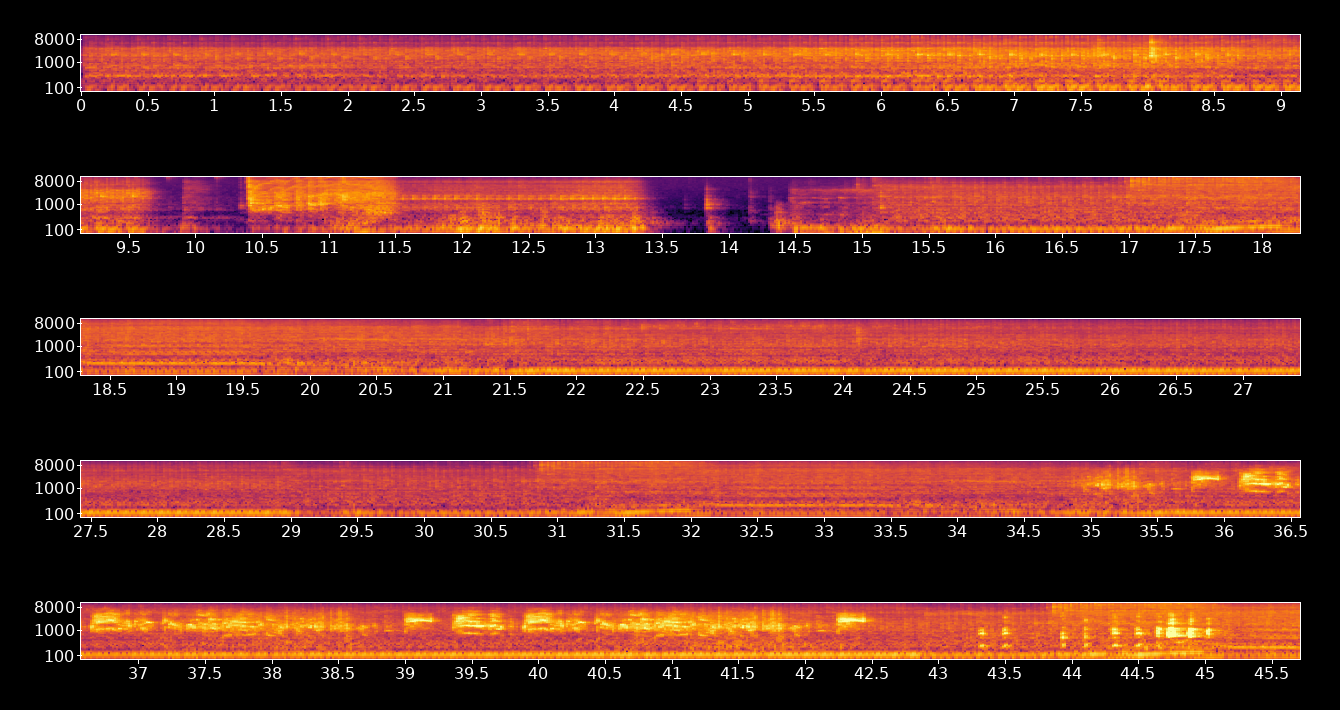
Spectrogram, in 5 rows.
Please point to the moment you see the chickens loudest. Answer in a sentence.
The loudest moment of the chickens is at 45 seconds.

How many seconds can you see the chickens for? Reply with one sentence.
You can hear the chickens for 10 seconds altogether.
